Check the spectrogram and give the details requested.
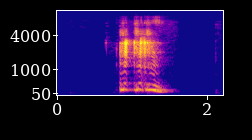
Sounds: Throat clearing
